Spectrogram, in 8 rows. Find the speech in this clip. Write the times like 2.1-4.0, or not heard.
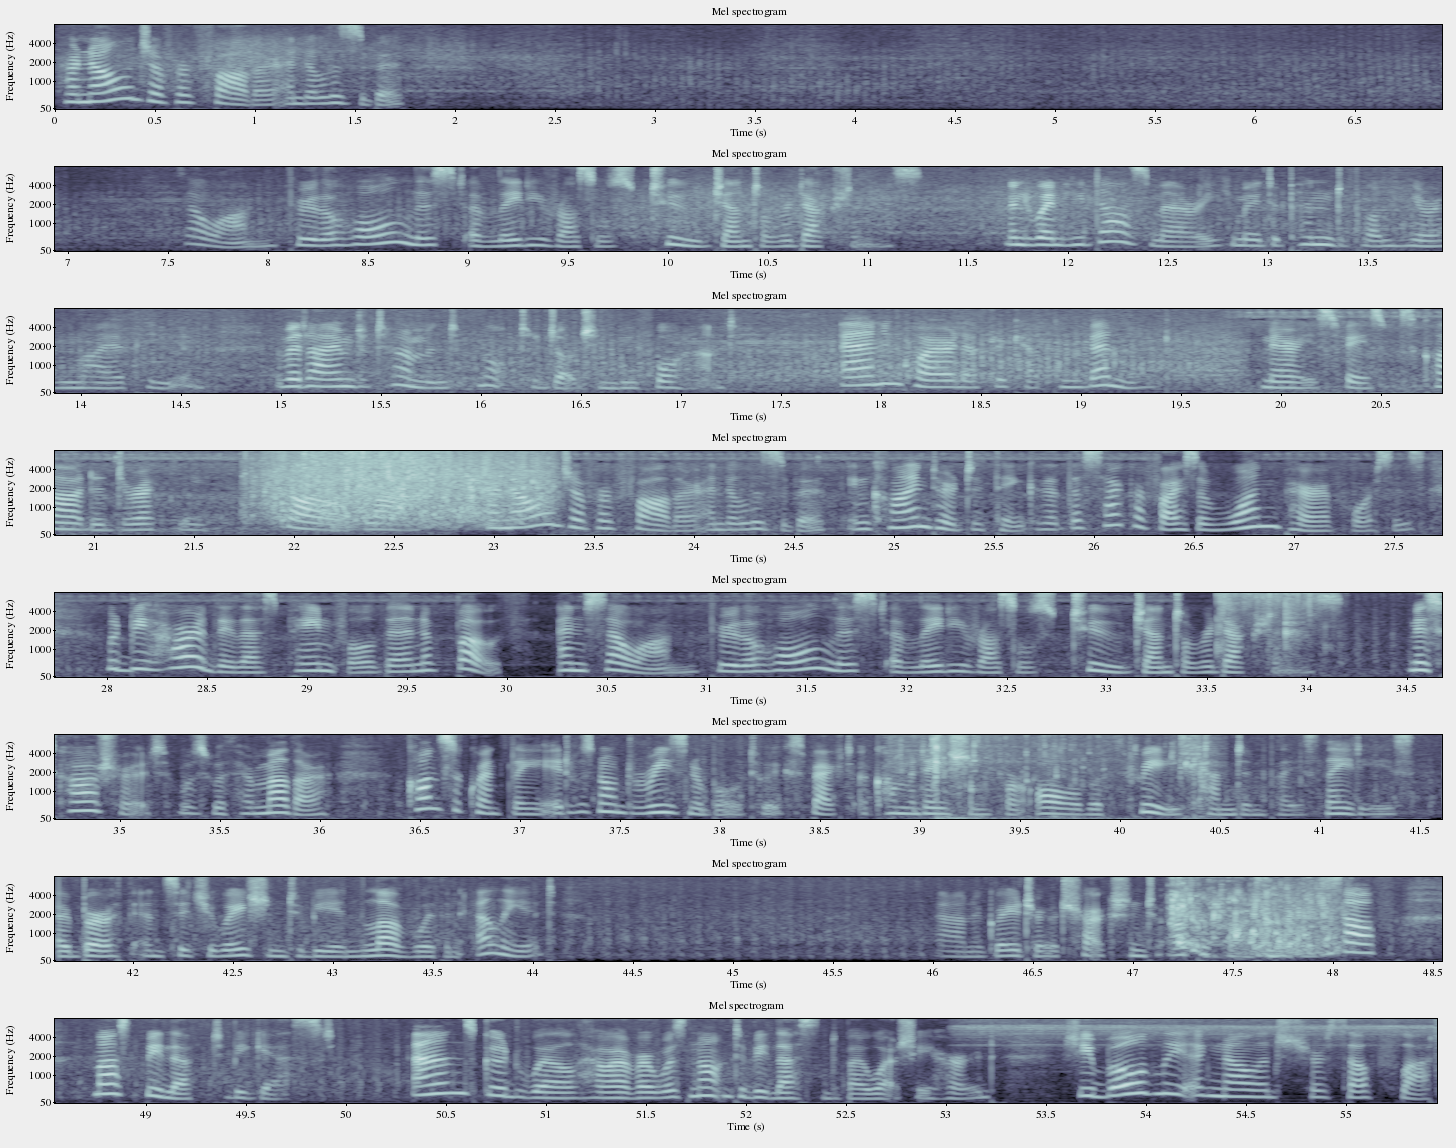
0.1-1.8, 7.5-44.1, 46.0-55.4.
